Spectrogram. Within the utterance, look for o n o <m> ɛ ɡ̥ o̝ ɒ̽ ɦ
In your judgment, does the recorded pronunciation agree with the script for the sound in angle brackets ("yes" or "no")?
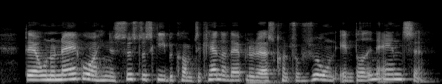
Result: no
